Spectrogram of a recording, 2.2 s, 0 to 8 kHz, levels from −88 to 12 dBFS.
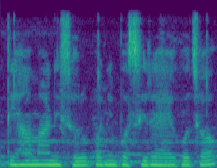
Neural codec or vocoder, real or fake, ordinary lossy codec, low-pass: none; real; none; 7.2 kHz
